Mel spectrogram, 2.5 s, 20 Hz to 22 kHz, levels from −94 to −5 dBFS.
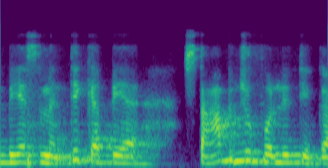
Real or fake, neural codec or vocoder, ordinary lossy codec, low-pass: fake; codec, 16 kHz, 0.9 kbps, LongCat-Audio-Codec; Opus, 32 kbps; 7.2 kHz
